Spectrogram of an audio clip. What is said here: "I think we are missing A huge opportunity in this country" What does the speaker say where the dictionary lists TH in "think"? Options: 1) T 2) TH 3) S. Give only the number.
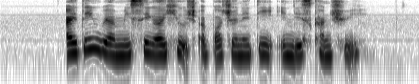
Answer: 1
